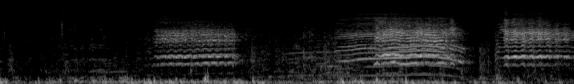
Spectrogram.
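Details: Farm goats give a run of bleats: a shorter wavering cry, then a longer, louder trembling one, and a final bleat cut off at the end, over soft low background noise.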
